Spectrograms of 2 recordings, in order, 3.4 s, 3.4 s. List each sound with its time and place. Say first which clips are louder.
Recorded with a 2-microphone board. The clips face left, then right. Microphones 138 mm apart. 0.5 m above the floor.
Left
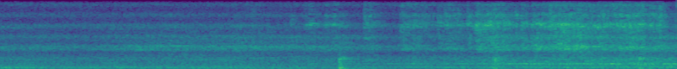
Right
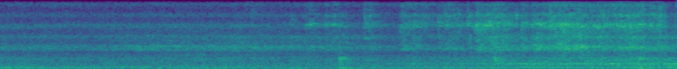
1.7 s footsteps: left 2 dB; 50° left (ahead or behind), 0.7 m; by 3.4 s centre (ahead or behind), 1.2 m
